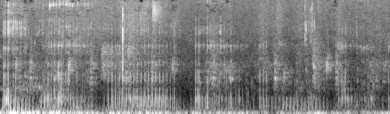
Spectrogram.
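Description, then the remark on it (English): A cat purrs steadily, a deep, low, continuous throbbing rumble that pulses rhythmically for several seconds with no voices. “The main thing I really remember was this deep, low, throbbing sound.”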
